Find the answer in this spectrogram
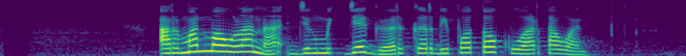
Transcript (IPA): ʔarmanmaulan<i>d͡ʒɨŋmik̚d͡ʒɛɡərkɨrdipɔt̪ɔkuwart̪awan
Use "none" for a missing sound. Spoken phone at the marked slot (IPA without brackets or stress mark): a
